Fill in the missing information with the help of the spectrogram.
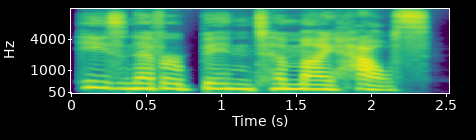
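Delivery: slow, every word of "He's never been to my house" hit separately; each word emphasized. Acted. Woman denying him to Calum, slow with every word stressed. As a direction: lay each word down deliberately. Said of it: "emphasizing each word".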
